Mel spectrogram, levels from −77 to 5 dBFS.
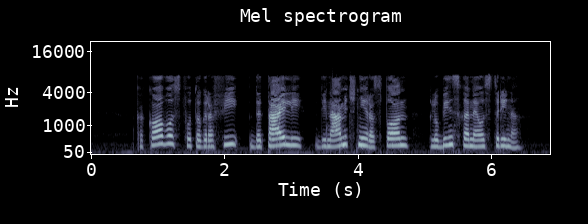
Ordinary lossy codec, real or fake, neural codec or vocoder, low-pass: AAC, 32 kbps; real; none; 7.2 kHz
